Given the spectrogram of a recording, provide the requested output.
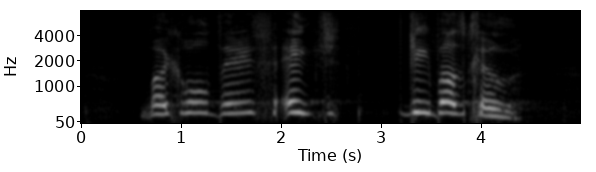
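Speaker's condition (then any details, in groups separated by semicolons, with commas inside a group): Huntington's disease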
